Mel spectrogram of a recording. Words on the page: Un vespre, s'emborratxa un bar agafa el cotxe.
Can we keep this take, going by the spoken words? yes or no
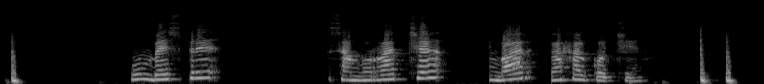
yes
